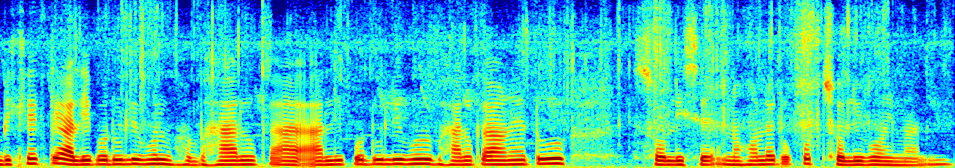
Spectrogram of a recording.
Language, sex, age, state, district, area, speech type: Assamese, female, 30-45, Assam, Dibrugarh, rural, spontaneous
